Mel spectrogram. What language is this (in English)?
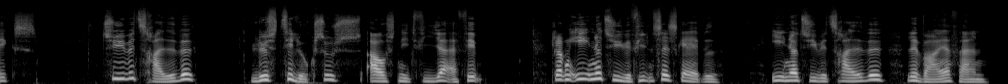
Danish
